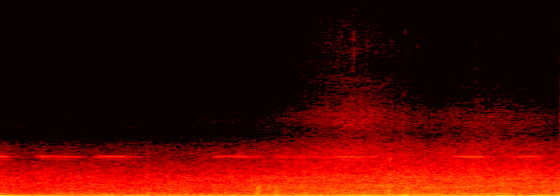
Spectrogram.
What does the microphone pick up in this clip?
unidentified alert signal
